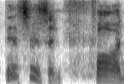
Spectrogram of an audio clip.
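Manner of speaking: put-on high, drawn-out kid's whine; complaining kid. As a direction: complain to dad like a let-down child. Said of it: "I'm just a kid".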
